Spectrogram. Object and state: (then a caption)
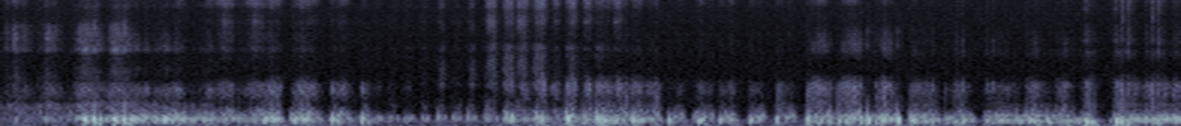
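Wooden spoon handle scraped with floss. Floss string is sawed back and forth across the edge of a solid wooden spoon handle. The result is a dense, low, rasping scrape made of many quick strokes, with faint bright hiss flickering above.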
